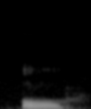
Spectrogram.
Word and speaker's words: aux: Et ici, on va dire O avec un X, mais la prononciation est identique, c'est le O.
